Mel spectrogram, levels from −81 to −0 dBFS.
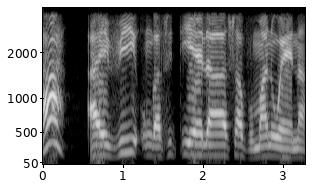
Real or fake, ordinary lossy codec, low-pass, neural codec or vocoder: real; none; 3.6 kHz; none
